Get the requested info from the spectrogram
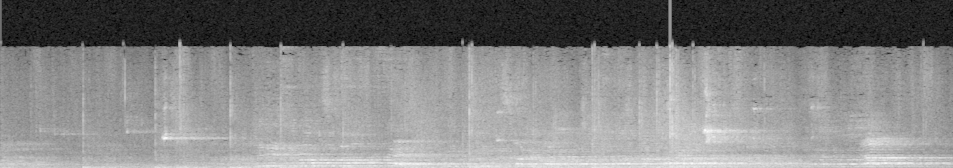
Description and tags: basketball game, coach/people shouting and the sound of players running (squeaky shoes).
